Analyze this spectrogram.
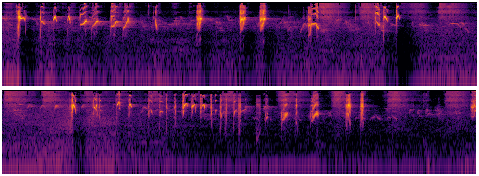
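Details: Balding young konin bird in moult, vocal and lively, giving rapid runs of thin, high-pitched chirps and tinny twitters in irregular bursts separated by brief pauses, with low background hum.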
